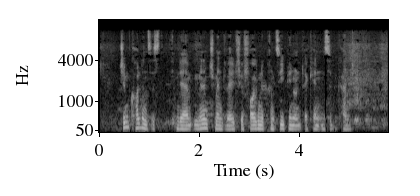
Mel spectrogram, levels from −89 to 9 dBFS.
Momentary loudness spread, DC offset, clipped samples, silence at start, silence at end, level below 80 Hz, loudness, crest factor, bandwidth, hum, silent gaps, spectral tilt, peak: 10 LU; under 0.1%; under 0.1%; 0.05 s; 0 s; -60 dBFS; -25 LUFS; 20 dB; 11.5 kHz; none; none; -3.5 dB/octave; -6 dBFS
